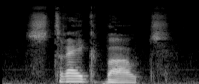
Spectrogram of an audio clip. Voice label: "strijkbout", Dutch

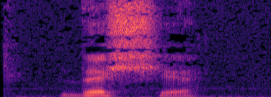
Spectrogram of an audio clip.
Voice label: "busje", Dutch

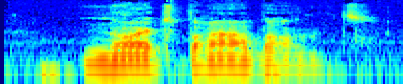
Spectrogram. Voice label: Noord Brabant, Dutch

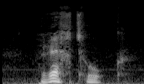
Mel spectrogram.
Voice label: "rechthoek", Dutch

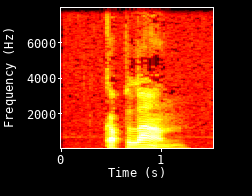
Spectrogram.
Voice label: "kapelaan", Dutch

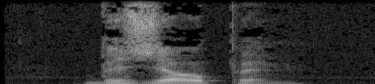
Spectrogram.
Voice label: "bezopen", Dutch

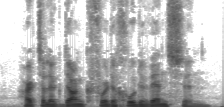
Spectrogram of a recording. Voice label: "hartelijk dank voor de goede", Dutch

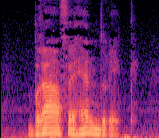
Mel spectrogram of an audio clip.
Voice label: "brave Hendrik", Dutch

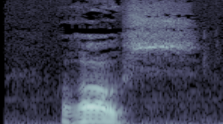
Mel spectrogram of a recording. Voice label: "roos", Dutch

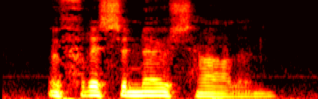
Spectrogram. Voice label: "n frisse neus halen", Dutch

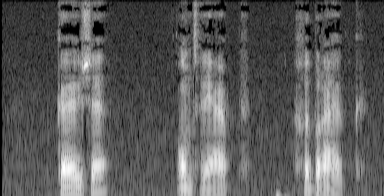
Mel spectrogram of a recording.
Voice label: keuze ontwerp, Dutch

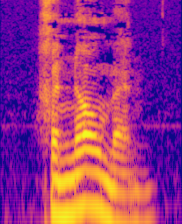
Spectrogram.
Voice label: "genomen", Dutch

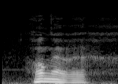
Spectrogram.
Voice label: "hongerig", Dutch; 'hungry'

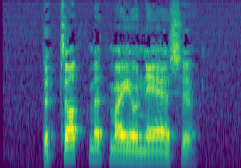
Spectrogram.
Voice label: "patat met mayo", Dutch

